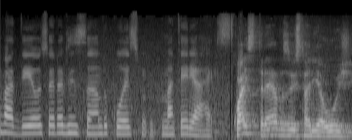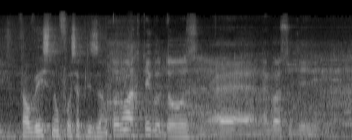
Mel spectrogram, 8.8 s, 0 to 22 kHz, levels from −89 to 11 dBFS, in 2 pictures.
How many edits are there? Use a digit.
2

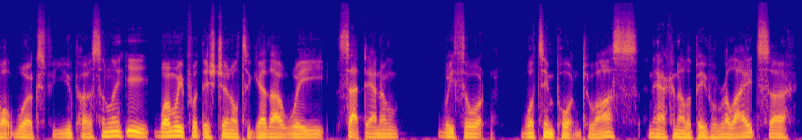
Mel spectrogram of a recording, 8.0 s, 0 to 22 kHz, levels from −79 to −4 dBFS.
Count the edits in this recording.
2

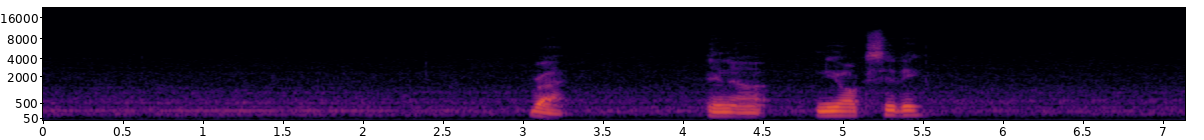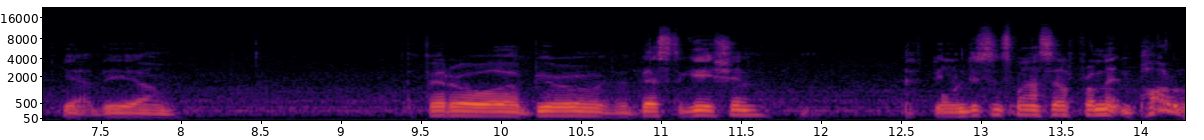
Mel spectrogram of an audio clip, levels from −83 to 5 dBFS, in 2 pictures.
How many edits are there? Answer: 0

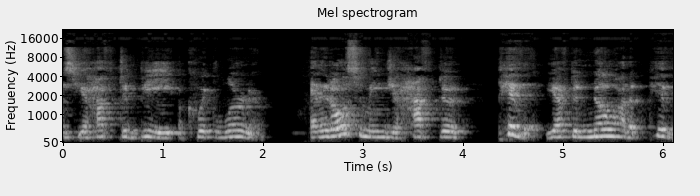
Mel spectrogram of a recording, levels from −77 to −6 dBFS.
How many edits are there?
0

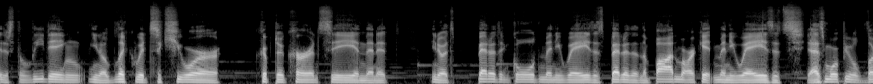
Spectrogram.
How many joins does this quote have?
0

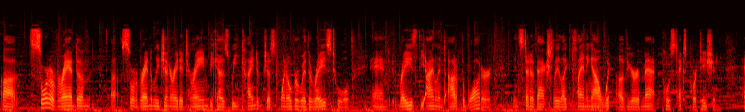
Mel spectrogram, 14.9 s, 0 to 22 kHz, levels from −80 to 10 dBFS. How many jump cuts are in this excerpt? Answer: 0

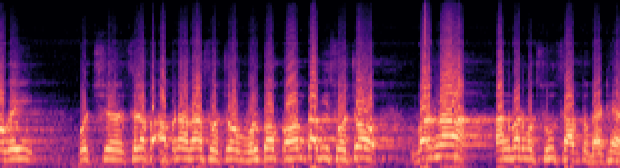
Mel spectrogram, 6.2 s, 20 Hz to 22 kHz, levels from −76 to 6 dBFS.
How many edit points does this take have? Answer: 0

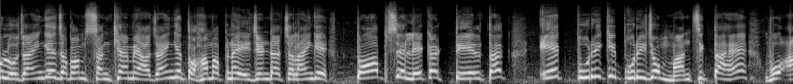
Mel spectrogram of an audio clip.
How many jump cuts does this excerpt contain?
1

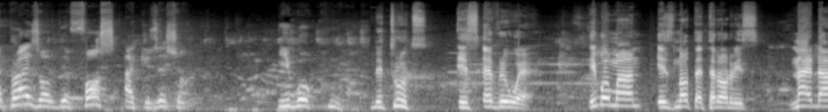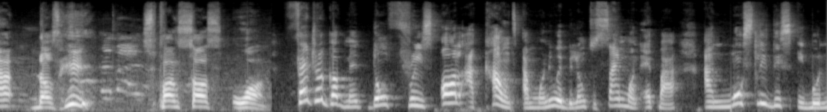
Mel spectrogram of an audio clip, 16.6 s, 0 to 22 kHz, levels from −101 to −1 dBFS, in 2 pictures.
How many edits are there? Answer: 3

